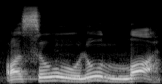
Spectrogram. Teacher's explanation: Jadi tebalkanlah huruf lam pada lafaz Allah jika sebelumnya fathah atau dhammah.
